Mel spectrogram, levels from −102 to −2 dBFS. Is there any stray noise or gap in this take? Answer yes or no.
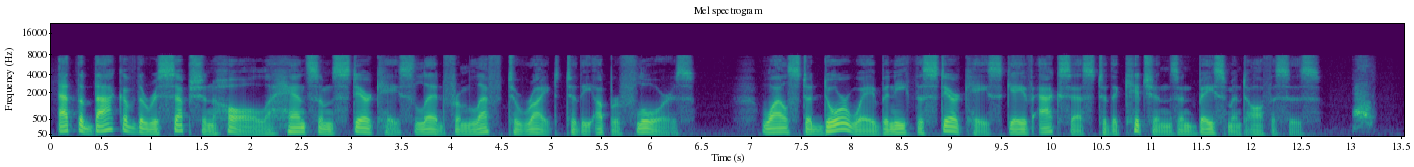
yes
